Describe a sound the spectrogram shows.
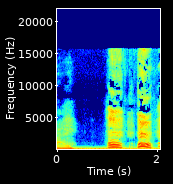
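A baby squeals.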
